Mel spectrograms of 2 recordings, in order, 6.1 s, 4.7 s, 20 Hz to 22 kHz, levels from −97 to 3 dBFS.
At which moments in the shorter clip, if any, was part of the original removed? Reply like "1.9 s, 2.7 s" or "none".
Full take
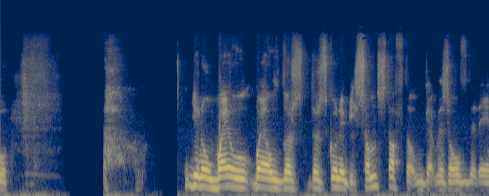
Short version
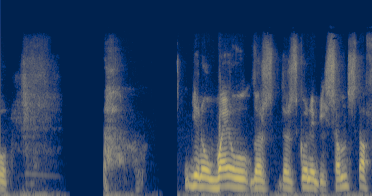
3.1 s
